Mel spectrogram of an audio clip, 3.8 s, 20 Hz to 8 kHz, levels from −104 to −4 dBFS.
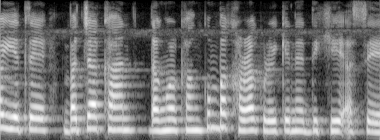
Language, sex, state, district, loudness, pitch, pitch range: Nagamese, female, Nagaland, Kohima, -15 LUFS, 235 Hz, 220-250 Hz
